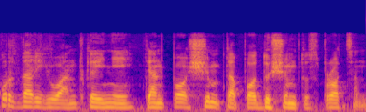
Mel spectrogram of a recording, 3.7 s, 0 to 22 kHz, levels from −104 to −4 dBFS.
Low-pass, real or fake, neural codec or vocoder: 7.2 kHz; fake; codec, 16 kHz, 8 kbps, FreqCodec, larger model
